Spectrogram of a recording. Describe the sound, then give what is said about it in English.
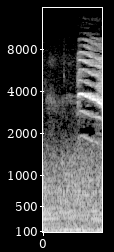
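A single harsh crow caw rings out halfway through, fairly faint, from crows up in a tree outside during a sermon, over a low steady outdoor background with no one talking. “I'm not picking on anybody, but you know what every one of y'all did when those crows went up there?”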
